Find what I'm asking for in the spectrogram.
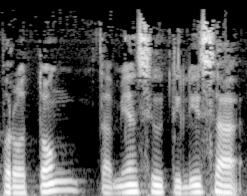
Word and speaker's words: protón: Hay diferentes palabras y una de esas palabras es protón. Protón sería hasta aquí. O proton, ¿verdad? Porque en algunos textos esta O lleva tilde, sería proton.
